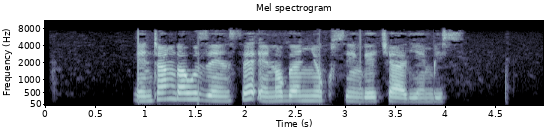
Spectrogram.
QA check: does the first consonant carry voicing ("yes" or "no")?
yes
